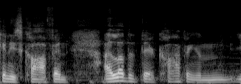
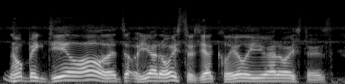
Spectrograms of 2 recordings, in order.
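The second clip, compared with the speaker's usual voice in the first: cheerful pros; 4 semitones higher, 3 dB louder than usual. Retold or imitated. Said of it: "They're like".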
